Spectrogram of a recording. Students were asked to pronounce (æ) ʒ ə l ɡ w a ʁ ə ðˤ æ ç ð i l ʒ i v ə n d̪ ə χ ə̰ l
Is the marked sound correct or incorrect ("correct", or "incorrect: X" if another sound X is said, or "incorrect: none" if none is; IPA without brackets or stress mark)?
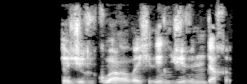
correct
